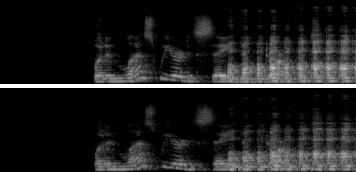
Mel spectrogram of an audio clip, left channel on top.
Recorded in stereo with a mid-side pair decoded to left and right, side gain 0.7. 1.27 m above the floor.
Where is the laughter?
55° left, 1.0 m.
